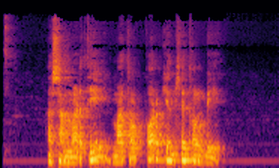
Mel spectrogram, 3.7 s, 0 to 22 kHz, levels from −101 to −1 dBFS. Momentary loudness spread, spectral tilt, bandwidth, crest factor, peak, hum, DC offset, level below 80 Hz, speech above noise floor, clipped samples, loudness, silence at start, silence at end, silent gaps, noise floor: 7 LU; -6 dB/octave; 15.5 kHz; 16 dB; -2 dBFS; none; under 0.1%; -50 dBFS; 39 dB; under 0.1%; -17 LUFS; 0.05 s; 0.75 s; none; -56 dBFS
